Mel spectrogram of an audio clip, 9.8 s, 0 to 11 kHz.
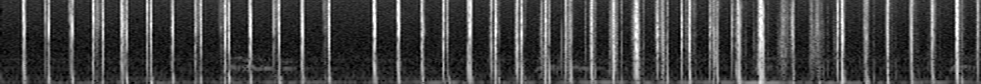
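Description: The closed tip of metal scissors scratches and taps along the small white plastic housing of an earphone inline mic held between the fingers. About 44 sharp, bright clicks come in a steady, fast run, each dying almost at once, over a faint low hum.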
